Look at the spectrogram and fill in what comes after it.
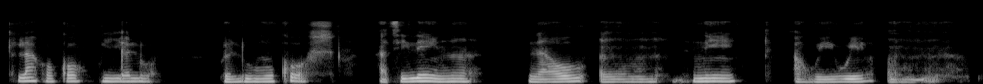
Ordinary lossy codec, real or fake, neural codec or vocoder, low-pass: none; fake; codec, 16 kHz, 2 kbps, FreqCodec, larger model; none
